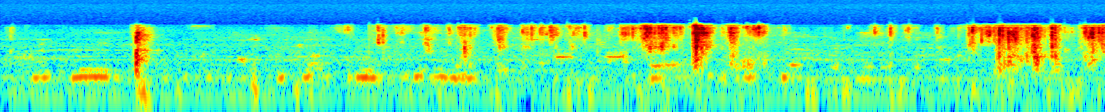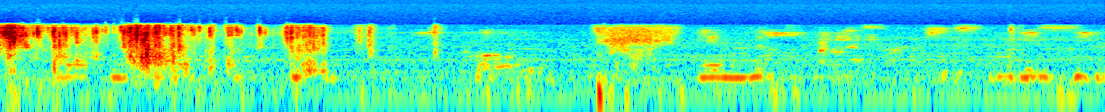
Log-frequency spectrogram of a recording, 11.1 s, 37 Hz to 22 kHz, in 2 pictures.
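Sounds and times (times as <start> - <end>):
cards crinkling and rustling: 1.8 - 7.4.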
